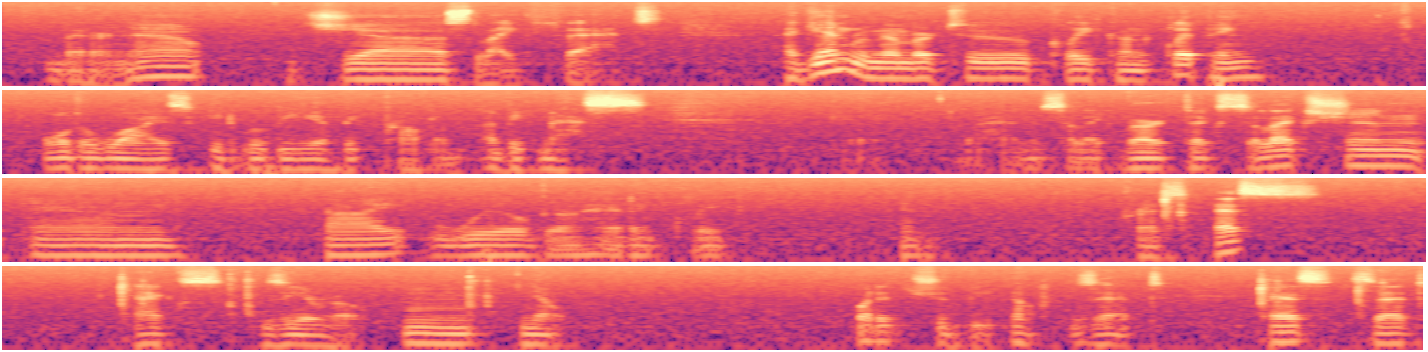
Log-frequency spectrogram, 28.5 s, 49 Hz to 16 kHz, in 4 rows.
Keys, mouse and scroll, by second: 0.2-2.6 drag, 2.8 scroll down 1, 6.5-7.7 middle drag, 11.6 click, 13.5-16.8 middle drag, 20.2 s, 22.1 x, 22.6 KP_0, 23.8 Escape, 27.8 s, 28.2 z.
